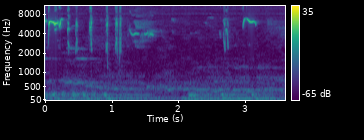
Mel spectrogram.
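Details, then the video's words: Indigo flycatcher song: a burst of sharp high chips and a wavering whistle open the phrase, followed by sparser thin notes and a final high whistle, over a low hum. "suara burung sikatan ninon gacor"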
